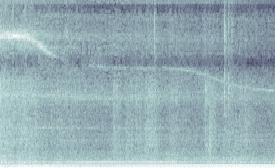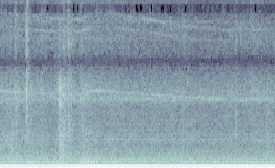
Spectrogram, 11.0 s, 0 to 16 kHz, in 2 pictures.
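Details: Chaserider 497 (YX67 UYA), Alexander Dennis Enviro 200 E20D diesel bus, felt sluggish: a strong, steady horn-like drone holds one pitch over the rumble while moving, following an earlier whistle. Owner suspects the gearbox, as it was much louder towards the front.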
